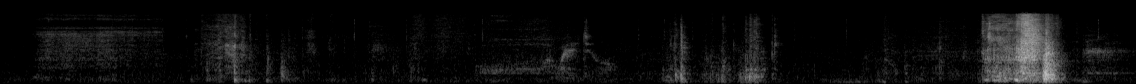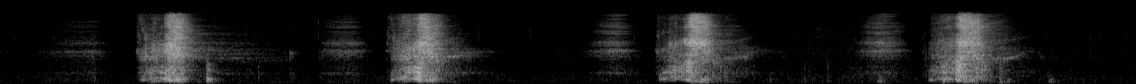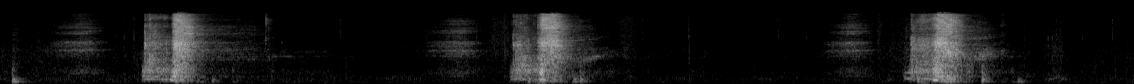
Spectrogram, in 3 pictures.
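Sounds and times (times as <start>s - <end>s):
person sneezing: 9.8s - 10.7s, 12.7s - 13.6s, 15.2s - 16.1s, 17.9s - 18.9s, 20.6s - 21.6s, 24.1s - 25.0s, 27.8s - 28.8s, 31.8s - 32.8s.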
